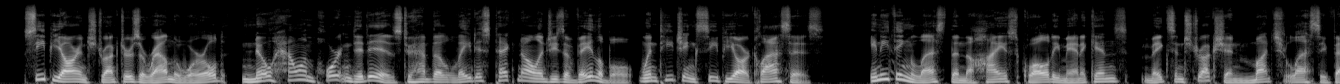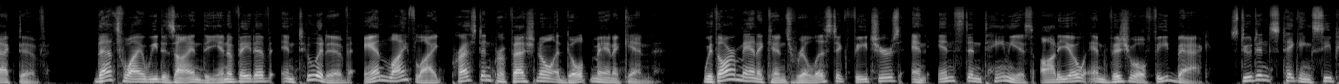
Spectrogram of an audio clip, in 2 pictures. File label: Voiceover; Prestan; CPR Feedback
